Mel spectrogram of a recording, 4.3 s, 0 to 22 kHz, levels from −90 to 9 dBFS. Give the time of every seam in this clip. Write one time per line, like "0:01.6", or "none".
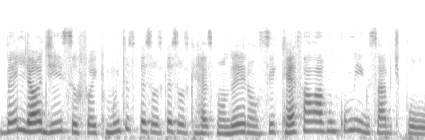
0:01.6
